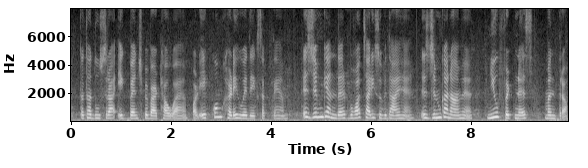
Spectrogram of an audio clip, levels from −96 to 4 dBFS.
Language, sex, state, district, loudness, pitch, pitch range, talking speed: Hindi, female, West Bengal, Purulia, -16 LUFS, 230 Hz, 215-255 Hz, 200 wpm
